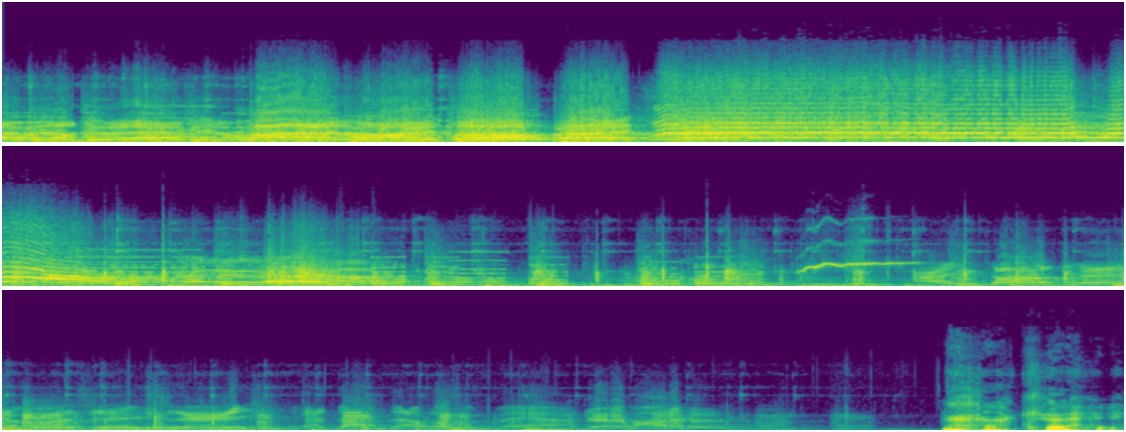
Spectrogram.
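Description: A raucous garage rock cover of Jingle Bells, loud and dense, with a rough shouted vocal over a driving full band, holding steady before a brief noisy burst at the end.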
